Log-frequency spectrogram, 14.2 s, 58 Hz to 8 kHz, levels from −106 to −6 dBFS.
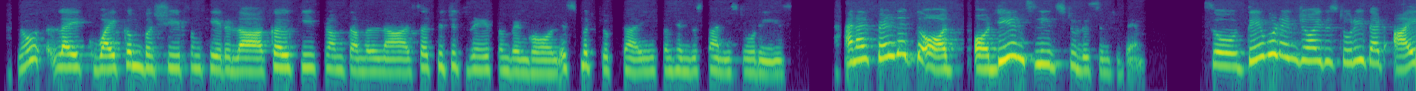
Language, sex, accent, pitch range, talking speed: Hindi, female, native, 185-255 Hz, 165 wpm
